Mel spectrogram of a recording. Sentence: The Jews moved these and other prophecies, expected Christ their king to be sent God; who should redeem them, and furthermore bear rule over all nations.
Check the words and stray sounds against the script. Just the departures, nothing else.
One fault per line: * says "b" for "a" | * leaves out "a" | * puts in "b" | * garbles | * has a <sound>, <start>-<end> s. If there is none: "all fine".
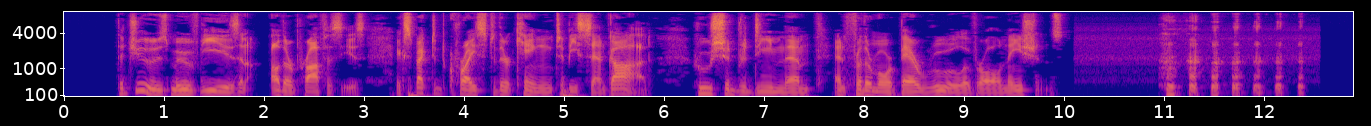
* has a laugh, 10.9-12.5 s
